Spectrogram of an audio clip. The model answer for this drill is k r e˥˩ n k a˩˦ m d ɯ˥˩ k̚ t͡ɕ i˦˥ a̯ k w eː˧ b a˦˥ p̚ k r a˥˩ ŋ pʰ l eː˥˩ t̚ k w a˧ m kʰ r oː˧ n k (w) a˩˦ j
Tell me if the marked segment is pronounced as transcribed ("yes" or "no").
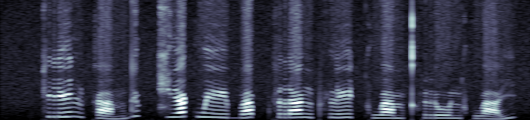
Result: yes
